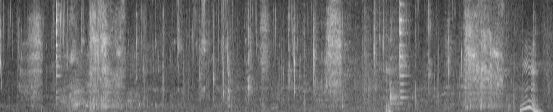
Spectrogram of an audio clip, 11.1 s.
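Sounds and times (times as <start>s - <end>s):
chewing and lip-smacking: 0.0s - 10.4s.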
